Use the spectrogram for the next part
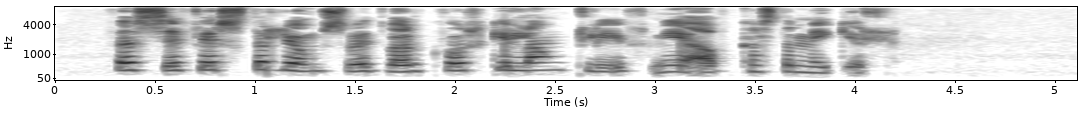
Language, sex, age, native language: Icelandic, female, 18-19, Icelandic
